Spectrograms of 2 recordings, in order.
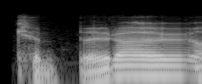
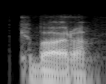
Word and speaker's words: Kubota: Kabuto, I think. Kabuto. Oh, mind my pronunciation. Tilt bucket. Kubota, yeah.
